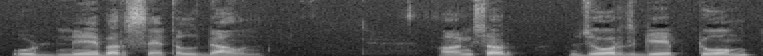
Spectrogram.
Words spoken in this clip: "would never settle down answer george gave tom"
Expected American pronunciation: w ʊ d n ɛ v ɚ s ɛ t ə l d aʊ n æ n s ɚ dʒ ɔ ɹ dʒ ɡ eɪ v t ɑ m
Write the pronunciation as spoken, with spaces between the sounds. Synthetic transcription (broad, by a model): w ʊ d n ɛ b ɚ s ɛ t ə l d aʊ n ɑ n s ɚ dʒ ɔ ɹ dʒ ɡ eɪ p t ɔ m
